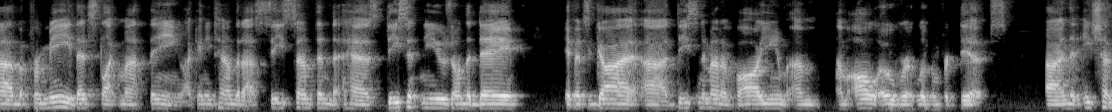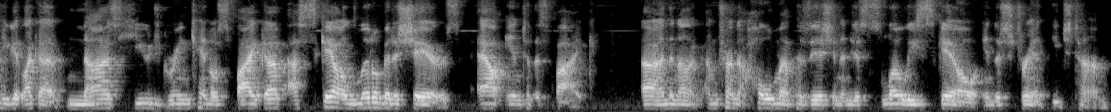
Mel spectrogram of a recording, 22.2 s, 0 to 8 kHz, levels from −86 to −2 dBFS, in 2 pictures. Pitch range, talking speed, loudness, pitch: 105-120 Hz, 220 wpm, -20 LUFS, 110 Hz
